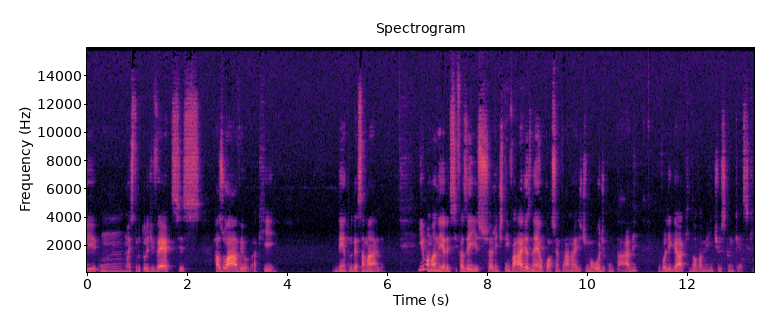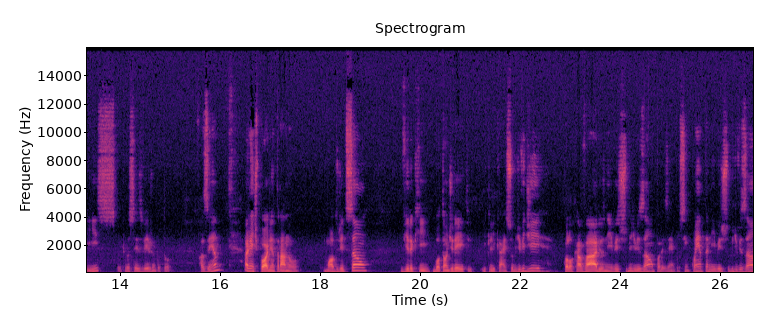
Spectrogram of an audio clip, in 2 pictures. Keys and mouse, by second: 14.6 click, 15.6 middle click, 16.2 middle click, 16.8 middle click, 17.5 right click, 18.6 right click, 21.9 click, 22.7 click.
